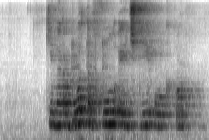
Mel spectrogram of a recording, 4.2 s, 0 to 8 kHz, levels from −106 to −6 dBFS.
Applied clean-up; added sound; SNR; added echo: neural separator model SepFormer DNS4.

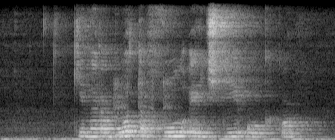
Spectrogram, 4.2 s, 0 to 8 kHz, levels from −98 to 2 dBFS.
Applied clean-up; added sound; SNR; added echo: none; Cough; 9 dB; reverberation time 1.0 s.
